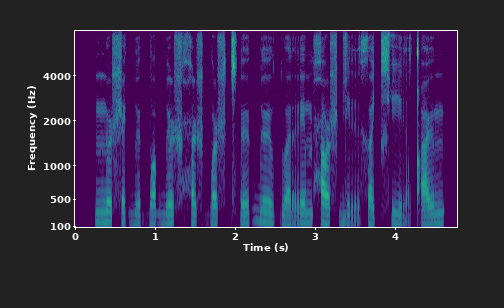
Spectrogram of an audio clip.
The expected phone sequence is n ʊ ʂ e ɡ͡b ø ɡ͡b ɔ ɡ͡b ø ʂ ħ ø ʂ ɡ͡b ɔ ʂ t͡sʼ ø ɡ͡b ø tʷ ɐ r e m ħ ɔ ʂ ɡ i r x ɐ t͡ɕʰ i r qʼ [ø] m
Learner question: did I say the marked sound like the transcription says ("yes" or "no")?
yes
